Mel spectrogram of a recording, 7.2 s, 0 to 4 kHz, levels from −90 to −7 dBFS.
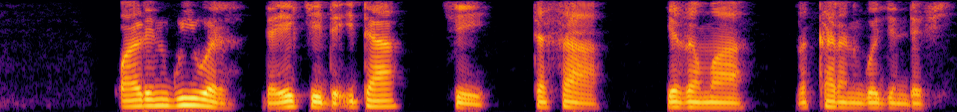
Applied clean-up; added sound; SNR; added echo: none; none; none; none.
